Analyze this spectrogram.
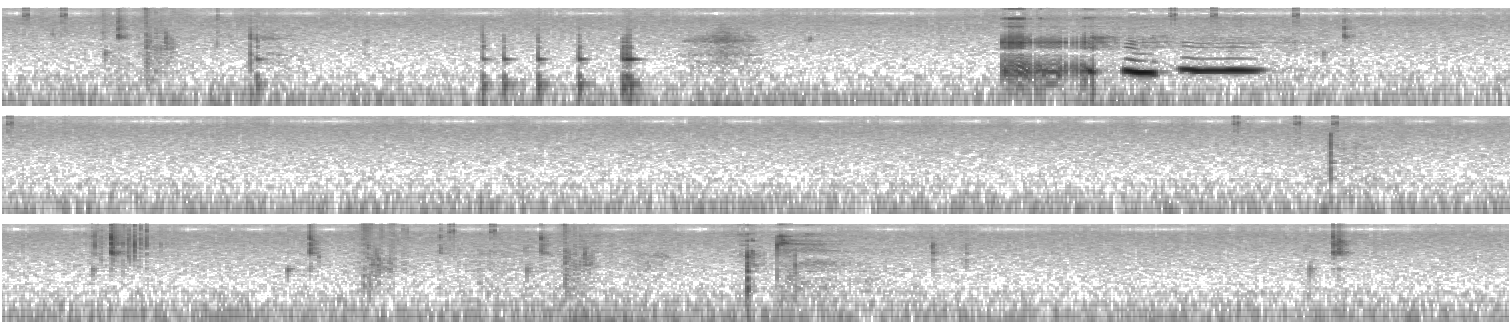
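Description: Soft menu clicks and swishes sound now and then as menu pages change.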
